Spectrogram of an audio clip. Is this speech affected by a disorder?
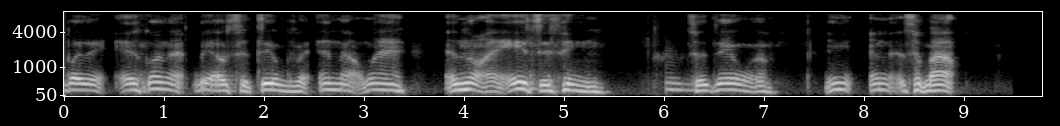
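Yes: motor neurone disease; diagnosed after months of speech difficulties, sees speech therapist; speech sounds different, listeners mistake it for stroke, relatives abroad tell her not to speak.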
